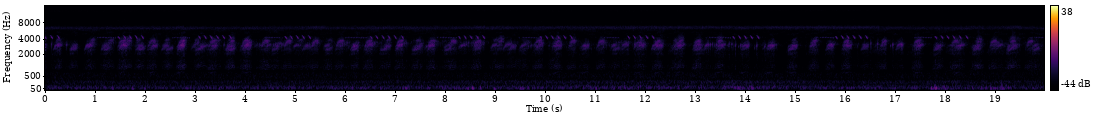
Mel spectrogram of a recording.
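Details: Frogs calling at 3:00 AM near swamps at Foulpointe on Madagascar's east coast, about 500 m from the ocean: dense, rapid chorus of short repeated clicks and chirps, with steady high insect trilling and a constant low surf roar.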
